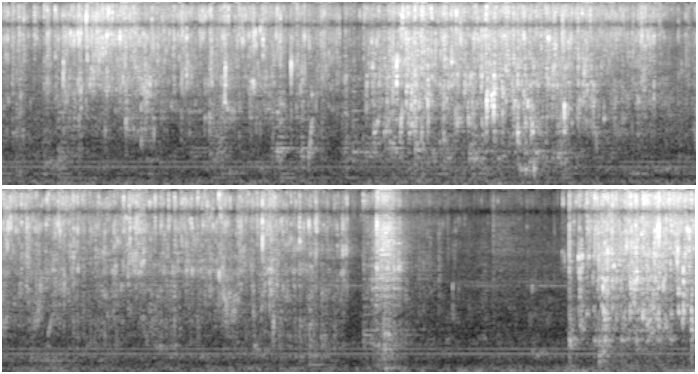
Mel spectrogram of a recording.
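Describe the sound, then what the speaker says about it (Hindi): Vegetables rinsed under a running kitchen tap, a steady rushing stream of water with splashing and handling noises throughout, briefly dropping off near the end before resuming. "तो ये सारी सब्जियाँ वॉश कर लेंगे अच्छे से।"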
